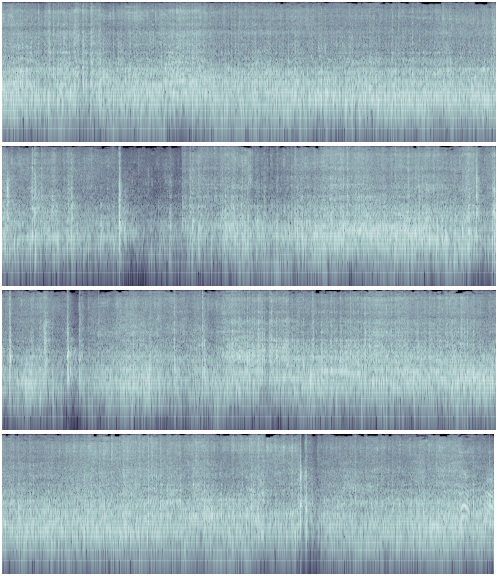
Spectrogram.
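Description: Skateboard wheels rolling over rough sidewalk pavement with a steady gritty roar, broken several times by sharp clacks of the board's tail popping and the board landing during flatground tricks.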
